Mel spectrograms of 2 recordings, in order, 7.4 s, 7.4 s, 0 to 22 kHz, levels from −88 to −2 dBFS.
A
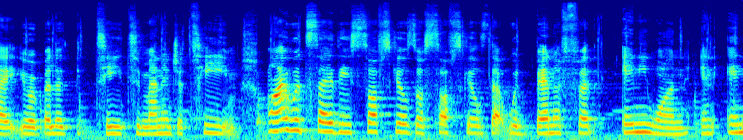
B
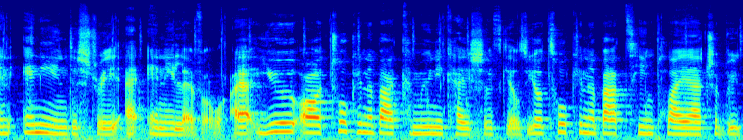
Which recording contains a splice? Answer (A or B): A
